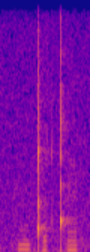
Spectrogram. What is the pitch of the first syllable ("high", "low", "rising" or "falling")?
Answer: low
